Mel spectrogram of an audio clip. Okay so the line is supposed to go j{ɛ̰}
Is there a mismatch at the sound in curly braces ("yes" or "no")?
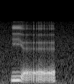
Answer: no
